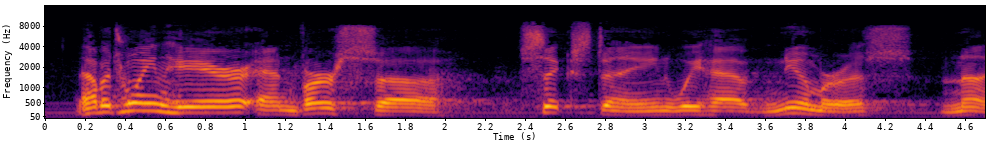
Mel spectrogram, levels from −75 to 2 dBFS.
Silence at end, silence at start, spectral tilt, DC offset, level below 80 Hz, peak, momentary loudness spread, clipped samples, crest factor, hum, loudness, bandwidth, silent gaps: 0 s; 0.15 s; -4.5 dB/octave; under 0.1%; -60 dBFS; -4 dBFS; 10 LU; under 0.1%; 14 dB; none; -17 LUFS; 9.6 kHz; none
